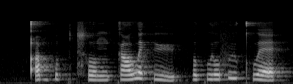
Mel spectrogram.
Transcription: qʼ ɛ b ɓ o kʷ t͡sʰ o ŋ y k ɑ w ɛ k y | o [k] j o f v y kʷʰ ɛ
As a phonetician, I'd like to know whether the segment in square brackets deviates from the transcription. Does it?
yes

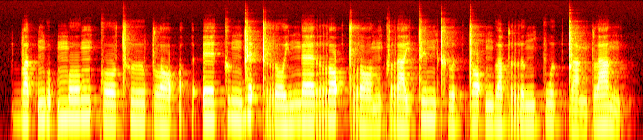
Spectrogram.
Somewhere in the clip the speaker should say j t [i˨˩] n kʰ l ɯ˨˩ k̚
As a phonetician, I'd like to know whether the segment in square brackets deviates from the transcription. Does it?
yes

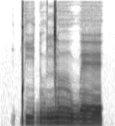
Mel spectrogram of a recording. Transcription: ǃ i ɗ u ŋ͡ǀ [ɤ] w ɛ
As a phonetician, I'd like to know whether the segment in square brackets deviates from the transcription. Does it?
no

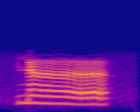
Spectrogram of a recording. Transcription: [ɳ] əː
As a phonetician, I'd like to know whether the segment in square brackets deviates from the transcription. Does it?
no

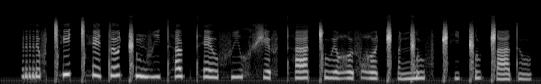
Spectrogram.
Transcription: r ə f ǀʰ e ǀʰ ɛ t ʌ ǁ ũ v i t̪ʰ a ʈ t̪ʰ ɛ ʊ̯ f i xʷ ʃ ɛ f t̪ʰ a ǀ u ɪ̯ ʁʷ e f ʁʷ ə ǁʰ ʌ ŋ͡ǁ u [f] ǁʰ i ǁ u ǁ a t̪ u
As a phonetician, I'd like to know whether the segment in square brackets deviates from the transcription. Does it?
no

